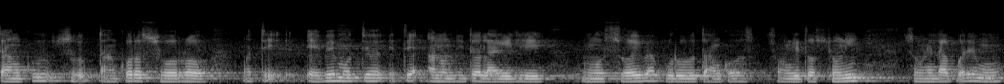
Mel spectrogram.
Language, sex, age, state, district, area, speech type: Odia, male, 18-30, Odisha, Subarnapur, urban, spontaneous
